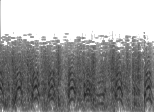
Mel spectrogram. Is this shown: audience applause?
no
